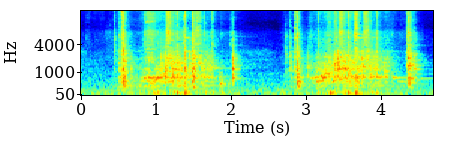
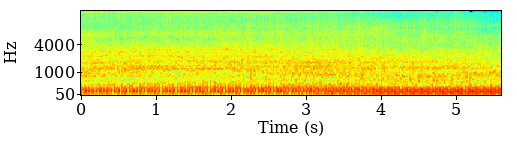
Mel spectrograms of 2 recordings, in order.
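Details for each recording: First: Troy-Bilt XP 10,500W generator (model 030477), Briggs & Stratton 2100 series engine, with choke on and carb off for starting fluid test: two short cranking bursts that never fire; no-start attributed to bad gas. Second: Troy-Bilt XP 10,500-watt generator (model 030477, Briggs & Stratton 2100-series engine) after carburetor replacement and tank/line flush for bad gas, on ethanol-free treated fuel: strong, even drone with steady low thrum, no surging or misses; running properly.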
